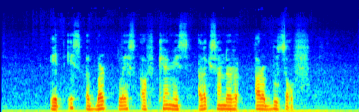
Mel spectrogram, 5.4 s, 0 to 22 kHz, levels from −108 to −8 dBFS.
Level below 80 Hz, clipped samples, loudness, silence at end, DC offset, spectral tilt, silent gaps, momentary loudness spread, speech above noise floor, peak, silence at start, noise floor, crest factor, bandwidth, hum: -48 dBFS; under 0.1%; -32 LUFS; 0 s; under 0.1%; -8.5 dB/octave; none; 9 LU; 23 dB; -14 dBFS; 0.15 s; -53 dBFS; 20 dB; 7.2 kHz; 50 Hz at -50 dBFS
